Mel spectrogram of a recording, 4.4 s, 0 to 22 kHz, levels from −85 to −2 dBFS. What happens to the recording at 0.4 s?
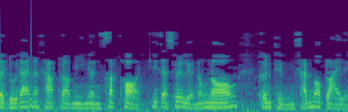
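At 0.38 s a repeated buffer occurs. A 5.8 ms chunk, fitting a 256-sample buffer, plays three extra times, heard as a brief buzz and seen as identical waveform segments with hard joins. Throughout, including this moment, the sound is dull and fizzy, likely from heavy AAC compression at a low bitrate. The spectrogram shows nothing above 7.7 kHz.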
